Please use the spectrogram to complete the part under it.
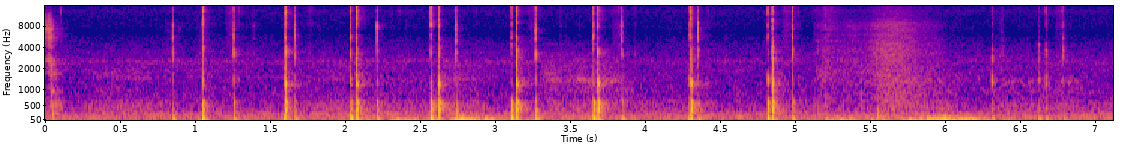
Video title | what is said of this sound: ASMR tapping and whisper ramble | this right here is higher pitch sound than this the long side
